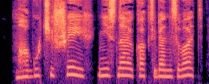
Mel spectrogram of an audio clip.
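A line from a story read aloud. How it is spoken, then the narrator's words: Pleading. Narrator (Russian): взмолился Бобо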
